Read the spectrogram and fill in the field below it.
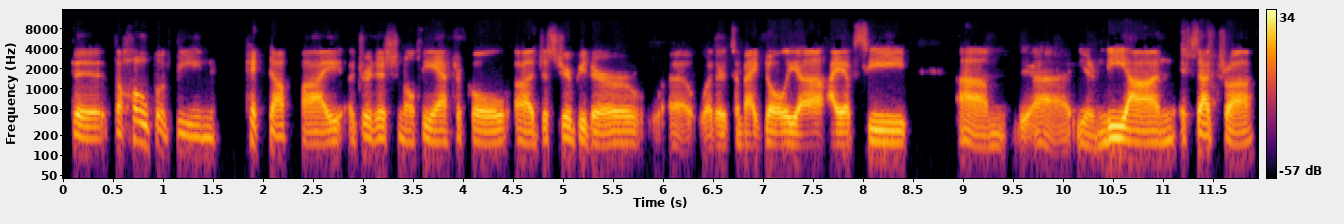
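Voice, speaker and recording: A man speaking off the cuff as a panel guest, halting and feeling for his words. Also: very deep voice, no room sound, highs cut off. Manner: halting and hesitant, groping for words. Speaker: film festival programmer and panel guest. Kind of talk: unscripted panel conversation. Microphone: video call.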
